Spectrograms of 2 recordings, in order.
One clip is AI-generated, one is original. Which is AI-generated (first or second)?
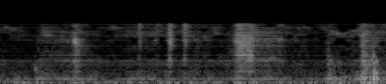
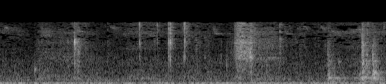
first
